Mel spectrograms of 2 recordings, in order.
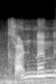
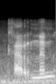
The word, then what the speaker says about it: கண்ணன்: அர்ஜுனா தொடர்பான ஒரு செய்தியிலே நாங்கள் கண்ணன் என்று கூறுவதை விட மகாபாரதத்திலே தேரோட்டி கண்ணன் பார்த்திபன் என்று கூறுவதை விட்டு நாங்கள் மாறி கர்ணன் என்று உச்சரித்து விட்டோம் கர்ணன் என்பது எங்களுக்கு தெரியும்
